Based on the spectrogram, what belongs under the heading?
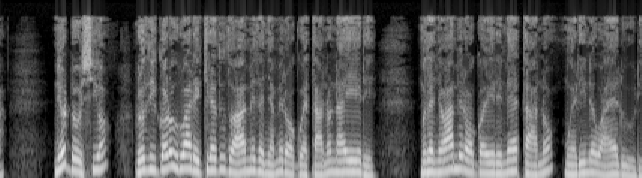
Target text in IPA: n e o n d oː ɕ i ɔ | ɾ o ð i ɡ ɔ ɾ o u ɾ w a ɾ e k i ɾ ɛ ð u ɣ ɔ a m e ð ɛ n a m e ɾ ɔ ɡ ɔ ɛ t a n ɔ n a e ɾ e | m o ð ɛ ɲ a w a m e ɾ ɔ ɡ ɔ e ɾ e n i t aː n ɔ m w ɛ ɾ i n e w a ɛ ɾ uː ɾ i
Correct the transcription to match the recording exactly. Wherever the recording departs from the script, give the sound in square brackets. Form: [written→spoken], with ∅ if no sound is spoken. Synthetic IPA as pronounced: n e o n d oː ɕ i ɔ | ɾ o ð i ɡ ɔ ɾ o u ɾ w a ɾ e k i ɾ ɛ ð u [ɣ→ð] ɔ a m e ð ɛ [n→ɲ] a m e ɾ ɔ ɡ ɔ ɛ t a n ɔ n a e ɾ e | m o ð ɛ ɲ a w a m e ɾ ɔ ɡ ɔ e ɾ e n [i→ɛ] t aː n ɔ m w ɛ ɾ i n e w a ɛ ɾ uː ɾ i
